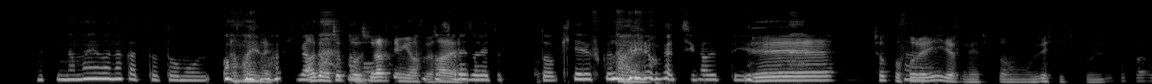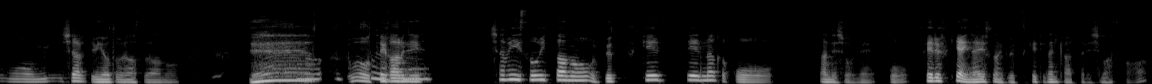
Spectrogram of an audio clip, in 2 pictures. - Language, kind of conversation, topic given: Japanese, advice, 毎日の生活に簡単なセルフケア習慣を取り入れるには、どう始めればよいですか？
- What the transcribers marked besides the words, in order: other background noise; laughing while speaking: "思いますが"; laughing while speaking: "服の色が違うってゆう"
